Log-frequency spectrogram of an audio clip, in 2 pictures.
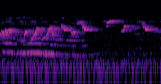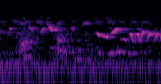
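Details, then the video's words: Dense, varied white-rumped shama song. Quick upslurred whistles, chattering runs and sweeping notes follow one another almost without pause, with a steady hiss underneath. "kicau ku"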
